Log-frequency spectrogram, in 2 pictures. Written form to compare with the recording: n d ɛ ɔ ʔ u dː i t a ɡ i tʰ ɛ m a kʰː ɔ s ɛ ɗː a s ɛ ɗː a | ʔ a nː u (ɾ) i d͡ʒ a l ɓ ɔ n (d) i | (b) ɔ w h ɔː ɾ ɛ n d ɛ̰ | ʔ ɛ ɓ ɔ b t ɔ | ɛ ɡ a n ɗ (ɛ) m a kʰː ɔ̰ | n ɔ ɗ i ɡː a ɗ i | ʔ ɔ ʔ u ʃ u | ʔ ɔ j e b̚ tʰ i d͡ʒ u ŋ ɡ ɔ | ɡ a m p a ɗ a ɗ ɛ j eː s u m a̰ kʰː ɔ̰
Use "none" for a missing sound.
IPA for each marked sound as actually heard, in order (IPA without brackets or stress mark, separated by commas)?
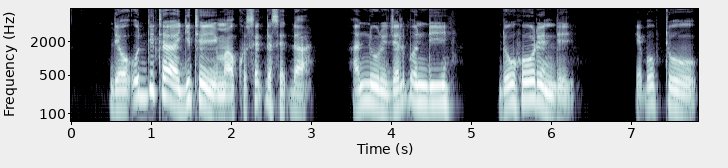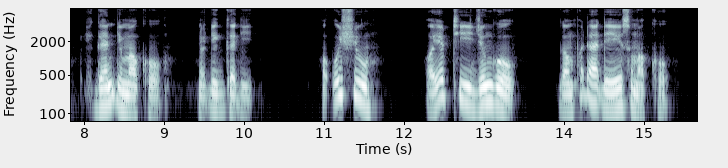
ɾ, d, d, i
